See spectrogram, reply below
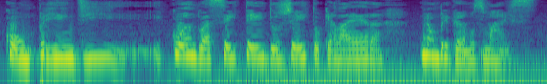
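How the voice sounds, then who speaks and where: A woman's voice: fairly low pitch, steady tone, measured pace, warm tone, a little hiss or hum, lightly acted. A Brazilian woman playing an older, sorrowful widowed mother who tells her life story in an audio drama. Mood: reflective. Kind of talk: audio drama first-person narration. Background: music.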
